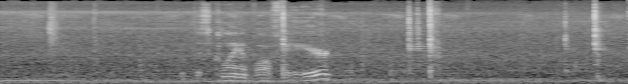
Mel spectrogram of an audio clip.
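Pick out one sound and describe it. Metal parts click and clank as a man handles a machine.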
